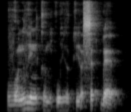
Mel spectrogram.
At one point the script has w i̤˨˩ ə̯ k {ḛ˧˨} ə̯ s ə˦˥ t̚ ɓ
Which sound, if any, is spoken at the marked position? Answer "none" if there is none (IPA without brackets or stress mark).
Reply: ḭ˧˨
